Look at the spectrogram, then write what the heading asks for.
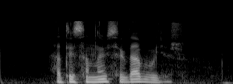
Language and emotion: Russian, neutral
